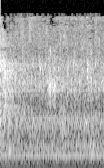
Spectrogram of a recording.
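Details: Aquarium air pump held off any surface: soft, steady hum with light airy hiss and no rattle; quiet, normal running, buzzing only starts when it sits on or rubs a surface.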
